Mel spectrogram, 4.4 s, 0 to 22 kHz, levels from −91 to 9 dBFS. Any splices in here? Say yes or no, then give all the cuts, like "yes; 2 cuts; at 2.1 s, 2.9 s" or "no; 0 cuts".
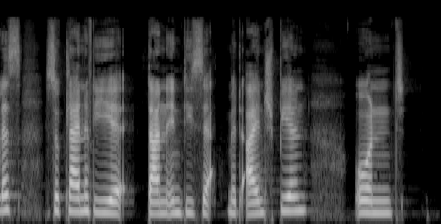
yes; 2 cuts; at 0.9 s, 2.2 s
